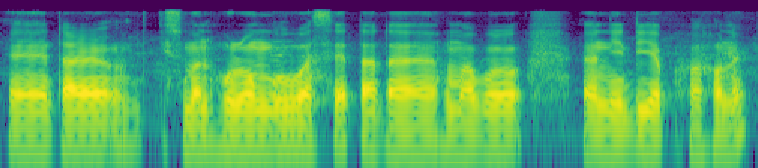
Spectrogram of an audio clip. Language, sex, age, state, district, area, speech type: Assamese, male, 30-45, Assam, Lakhimpur, rural, spontaneous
